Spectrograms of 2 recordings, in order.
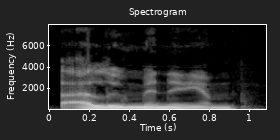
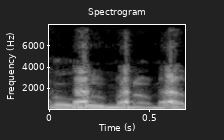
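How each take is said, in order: First: "aluminium" with five syllables, al-yoo-MIN-ee-um; British pronunciation. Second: "aluminum" with four syllables, uh-LOO-mi-num; American pronunciation. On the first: Host showing how the Brits say it, "aluminium" stressed on MIN. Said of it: "how they say". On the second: Host contrasting with the Brits, "aluminum" stressed on LOO. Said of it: "instead of aluminum". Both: Shown as a demonstration.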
